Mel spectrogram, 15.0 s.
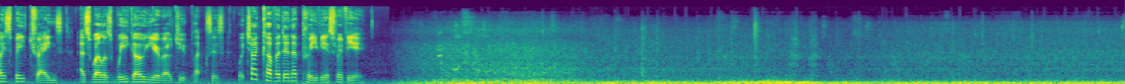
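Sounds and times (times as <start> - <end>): train cabin low rumble: 5.0 - 15.0.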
